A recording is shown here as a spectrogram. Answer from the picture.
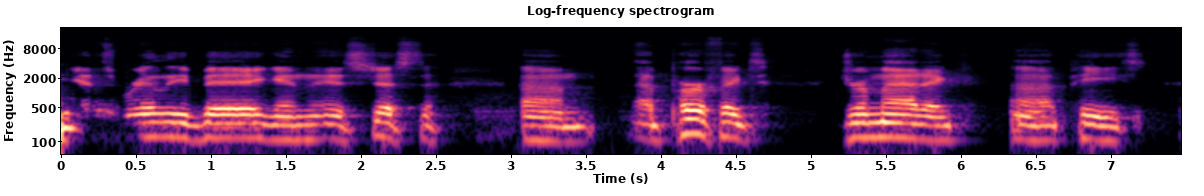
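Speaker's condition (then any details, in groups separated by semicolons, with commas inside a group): ALS; motor neuron disease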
